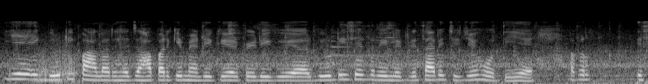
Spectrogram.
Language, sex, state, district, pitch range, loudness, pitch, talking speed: Hindi, female, Chhattisgarh, Korba, 185-215 Hz, -16 LUFS, 195 Hz, 175 wpm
